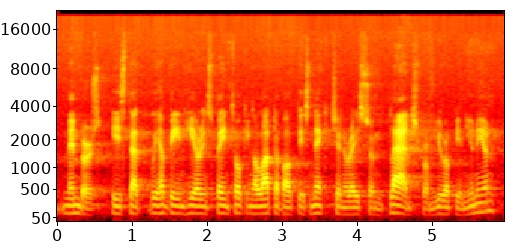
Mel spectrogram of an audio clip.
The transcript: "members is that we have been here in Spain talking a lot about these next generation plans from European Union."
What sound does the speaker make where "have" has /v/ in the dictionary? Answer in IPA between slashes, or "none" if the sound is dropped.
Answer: /v/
